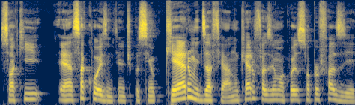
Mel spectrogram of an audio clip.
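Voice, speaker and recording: On a very clean recording with a silent background, a man talks fairly quickly in an ordinary speaking voice, fairly high in pitch with ordinary variation. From Brazil. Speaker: software developer and author. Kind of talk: podcast interview. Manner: casual, filler-heavy.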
